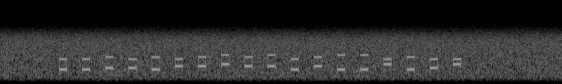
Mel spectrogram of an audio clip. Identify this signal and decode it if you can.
DTMF, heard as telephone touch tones, dialled by machine, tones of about 80 ms, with phone line noise. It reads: 1154278#891833*24*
